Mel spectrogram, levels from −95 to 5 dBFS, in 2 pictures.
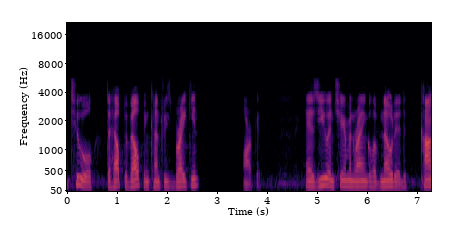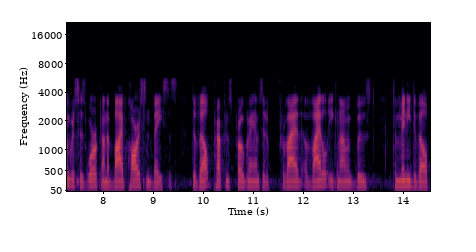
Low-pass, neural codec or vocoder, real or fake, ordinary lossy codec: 5.4 kHz; autoencoder, 48 kHz, 128 numbers a frame, DAC-VAE, trained on Japanese speech; fake; AAC, 48 kbps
